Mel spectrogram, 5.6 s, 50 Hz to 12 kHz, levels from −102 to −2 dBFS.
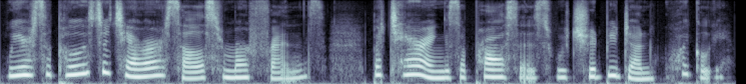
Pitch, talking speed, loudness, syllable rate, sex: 275 Hz, 205 wpm, -17 LUFS, 5.3 syllables/s, female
